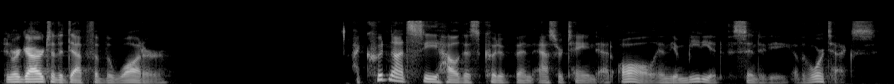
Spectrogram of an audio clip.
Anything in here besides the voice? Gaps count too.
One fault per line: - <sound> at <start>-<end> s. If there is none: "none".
none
